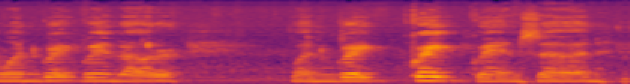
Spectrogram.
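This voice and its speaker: A man speaking at a very slow pace, with noticeable background noise and audible room echo. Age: 80s+. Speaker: elderly local resident interviewed for oral history. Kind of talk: oral history interview. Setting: in his home. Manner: halting, with frequent fillers and restarts.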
